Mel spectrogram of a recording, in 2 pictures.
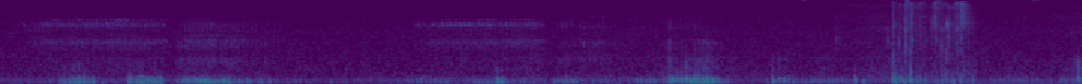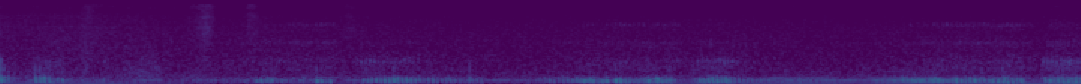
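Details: Darwin, a pet cat, snoring while asleep on a Saturday morning: low, rough, purr-like rumbles rise and fall with each breath in a steady rhythm, broken once near the middle by a brief sharp noise in an otherwise quiet indoor setting.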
